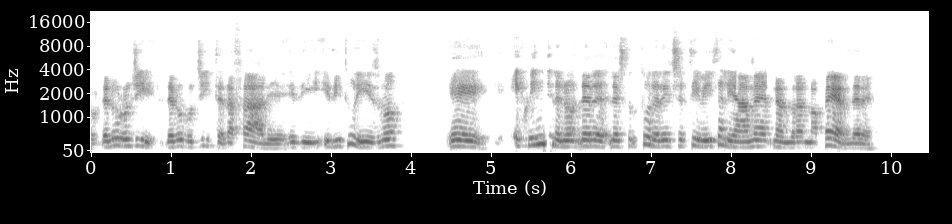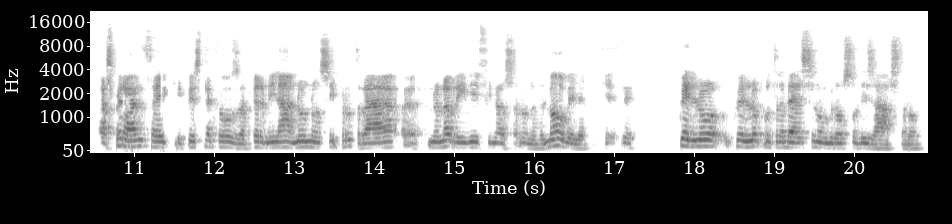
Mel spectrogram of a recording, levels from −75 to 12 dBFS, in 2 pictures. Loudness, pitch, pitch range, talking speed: -30 LUFS, 160 Hz, 145-180 Hz, 145 wpm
